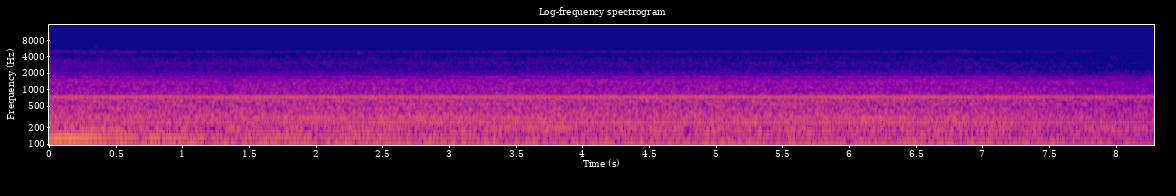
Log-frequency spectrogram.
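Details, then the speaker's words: Whirlpool No Frost Inverter refrigerator, first months of use, microphone held very close: steady low hum with a faint constant tone, normal compressor running, not judged a problem noise. "es un sonido que para mí particularmente en mi impresión no es un soni"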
